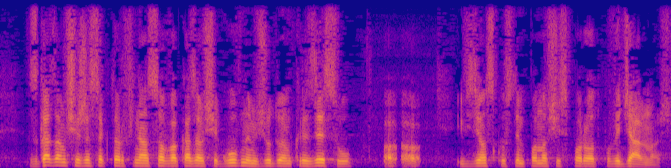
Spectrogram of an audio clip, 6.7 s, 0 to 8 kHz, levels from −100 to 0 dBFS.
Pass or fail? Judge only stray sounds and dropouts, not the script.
fail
